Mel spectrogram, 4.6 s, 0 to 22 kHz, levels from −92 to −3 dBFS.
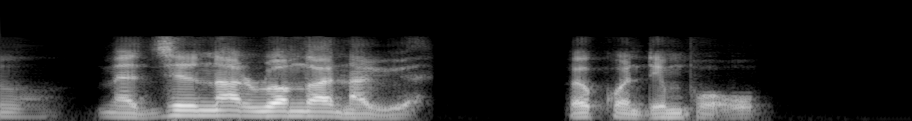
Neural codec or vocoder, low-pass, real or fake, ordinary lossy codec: codec, 16 kHz, about 1 kbps, DyCAST, with the encoder's durations; 7.2 kHz; fake; MP3, 64 kbps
